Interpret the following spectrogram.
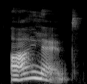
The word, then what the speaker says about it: island: Donc le aisle, on s'en sert donc dans ces deux cas de figure, l'île et pour dans l'avion, mais à chaque fois le S est silencieux. Aisle, island.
